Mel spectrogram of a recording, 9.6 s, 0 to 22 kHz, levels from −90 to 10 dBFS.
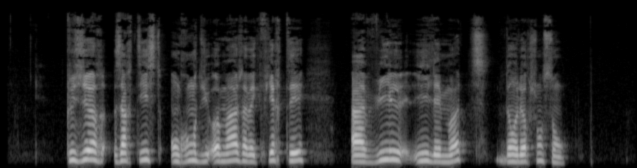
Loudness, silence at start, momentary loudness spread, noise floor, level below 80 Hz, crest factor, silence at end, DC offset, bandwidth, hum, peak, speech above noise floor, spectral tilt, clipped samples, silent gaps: -21 LUFS; 1 s; 12 LU; -71 dBFS; -72 dBFS; 20 dB; 1.1 s; under 0.1%; 16 kHz; none; -2 dBFS; 50 dB; -6 dB/octave; under 0.1%; none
